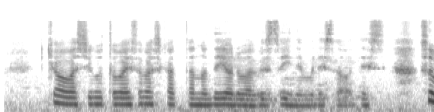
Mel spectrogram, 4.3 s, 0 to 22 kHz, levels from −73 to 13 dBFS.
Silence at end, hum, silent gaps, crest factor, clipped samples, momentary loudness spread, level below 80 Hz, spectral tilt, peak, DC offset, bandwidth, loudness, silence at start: 0 s; none; none; 20 dB; under 0.1%; 9 LU; -46 dBFS; -5.5 dB/octave; -4 dBFS; under 0.1%; 11.5 kHz; -25 LUFS; 0.1 s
